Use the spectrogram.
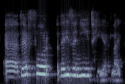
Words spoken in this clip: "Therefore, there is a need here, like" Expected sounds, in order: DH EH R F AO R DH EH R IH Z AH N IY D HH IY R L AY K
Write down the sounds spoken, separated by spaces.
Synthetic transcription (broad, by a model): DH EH R F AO R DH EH R IH Z AH N IY D HH IY R L AY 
